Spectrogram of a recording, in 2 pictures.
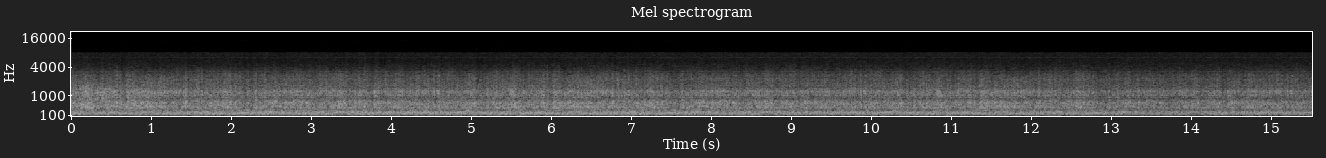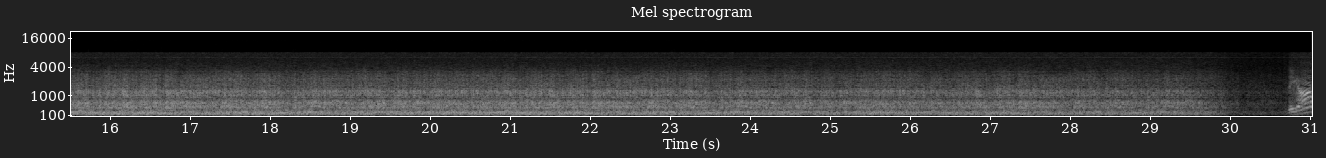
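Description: Jupiter ballistic missile's 150,000-pound-thrust rocket engine at launch, a loud continuous roar that slowly fades over the half minute and then cuts off abruptly. It is heard through an old film soundtrack with no high end.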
